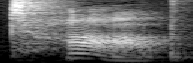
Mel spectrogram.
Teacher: most American speakers are going to do a fairly strong aspiration on that first tee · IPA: tʰop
